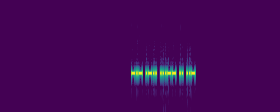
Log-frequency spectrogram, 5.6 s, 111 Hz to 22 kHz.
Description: Morse code, heard as a keyed tone, about 46 wpm, 700 Hz. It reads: KL3IU
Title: USA Call Signs - 5 Characters - Repeated 3x - 50wpm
